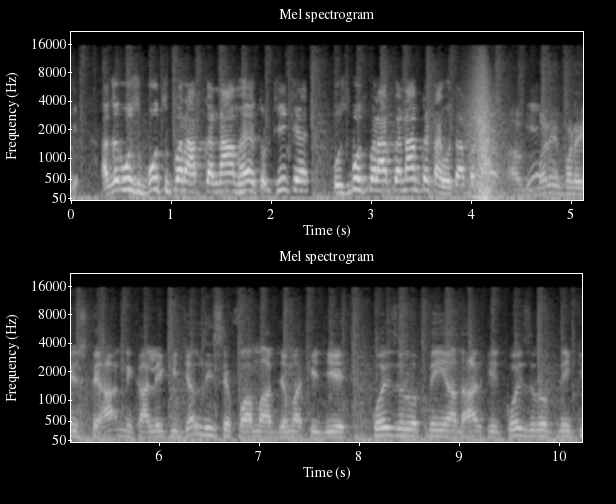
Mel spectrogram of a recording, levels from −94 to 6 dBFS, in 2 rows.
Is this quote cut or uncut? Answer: cut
